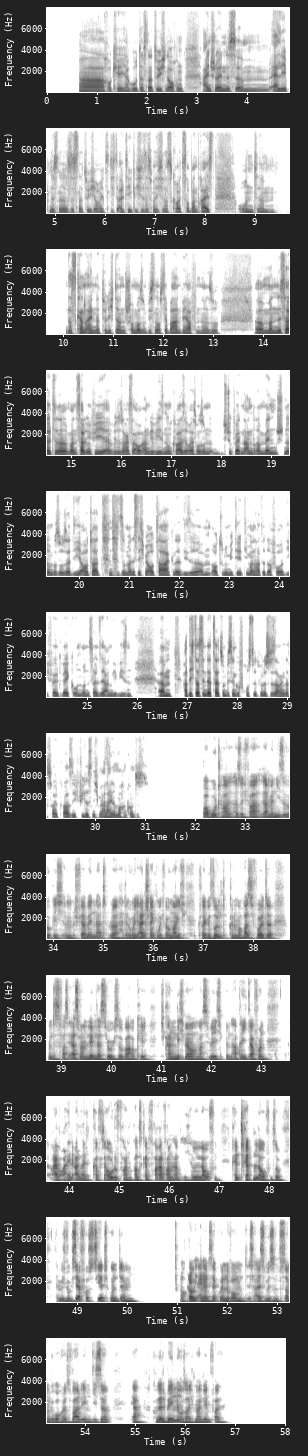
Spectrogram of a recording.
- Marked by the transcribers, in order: "Kreuzband" said as "Kreuzerband"; chuckle
- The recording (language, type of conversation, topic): German, advice, Wie kann ich mich täglich zu mehr Bewegung motivieren und eine passende Gewohnheit aufbauen?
